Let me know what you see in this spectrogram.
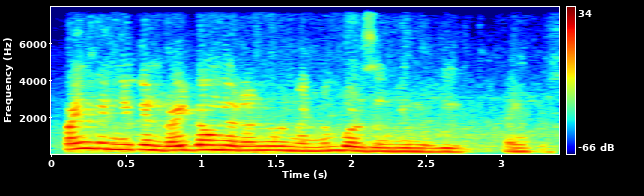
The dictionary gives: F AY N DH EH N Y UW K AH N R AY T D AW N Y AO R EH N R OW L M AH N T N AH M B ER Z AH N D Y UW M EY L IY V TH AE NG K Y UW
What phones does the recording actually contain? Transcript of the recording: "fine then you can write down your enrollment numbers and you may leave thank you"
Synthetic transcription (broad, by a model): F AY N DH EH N Y UW K AH N R AY T D AW N Y AO R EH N OW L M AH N N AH M B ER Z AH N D Y UW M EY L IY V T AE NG K Y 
